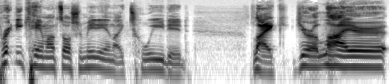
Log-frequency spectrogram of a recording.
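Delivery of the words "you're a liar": put-on erratic voice. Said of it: "you know how [name] talks like a crackhead".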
